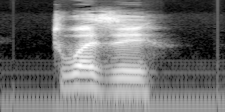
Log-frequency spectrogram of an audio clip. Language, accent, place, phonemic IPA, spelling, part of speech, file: French, France, Lyon, /twa.ze/, toiser, verb, LL-Q150 (fra)-toiser.wav
- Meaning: 1. to measure, to gauge someone's height (originally, using a height gauge) 2. to size up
